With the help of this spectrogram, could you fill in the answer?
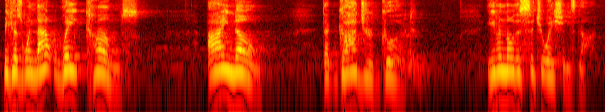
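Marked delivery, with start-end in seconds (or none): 4.2-7.4 soft, intimate prayer; quietly, almost to himself; hushed prayer. Real, not acted. Pastor softly repeating his prayer to the congregation.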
